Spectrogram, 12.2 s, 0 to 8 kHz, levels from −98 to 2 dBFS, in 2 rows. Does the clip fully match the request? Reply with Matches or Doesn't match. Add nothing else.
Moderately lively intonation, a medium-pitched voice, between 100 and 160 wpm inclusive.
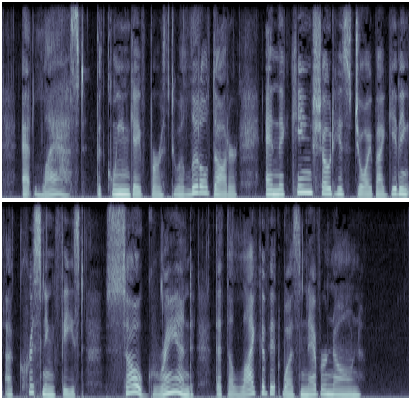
Matches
